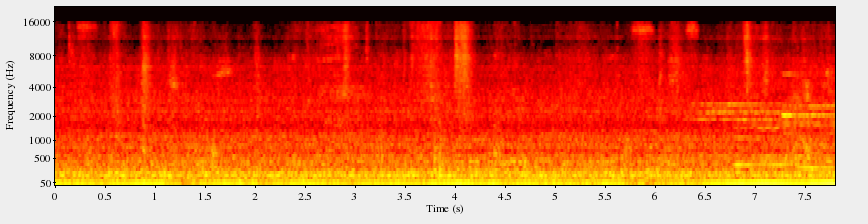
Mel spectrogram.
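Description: KTM ETS Gold Class 93/2 electric train running steadily, a continuous low rumble with rail noise and faint clicks. A few steady tones come in near the end.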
